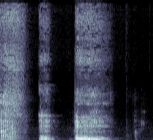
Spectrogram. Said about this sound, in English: Let me clear my throat. I hope you don't mind.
